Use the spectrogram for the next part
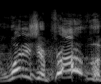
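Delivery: high, loud mock outrage; indignant outburst. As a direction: snap it out high as an acted protest. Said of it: "No, you'd be like".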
